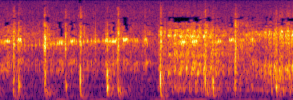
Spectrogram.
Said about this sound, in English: All right, hold it. Pull up them horses.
